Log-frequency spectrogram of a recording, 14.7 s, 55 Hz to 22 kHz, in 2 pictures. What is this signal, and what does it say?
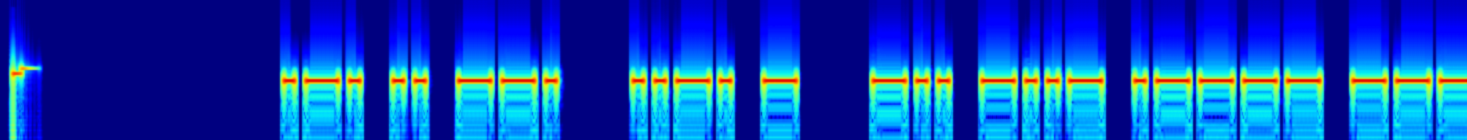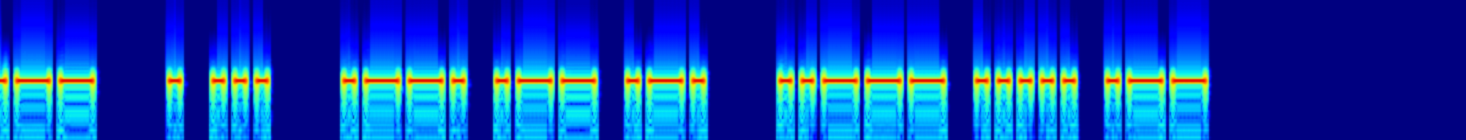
Morse code, heard as a keyed tone, about 22 wpm, 700 Hz. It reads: RIG FT DX10 ES PWR 25W
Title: Practice QSO - Exchange 2 - Info - 22wpm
